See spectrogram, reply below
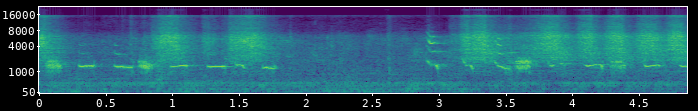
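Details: Cockatiel parrots giving a run of short, clipped whistled chirps at a steady pitch, then after a brief pause a louder stretch of chirps and rough, raspy bursts.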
